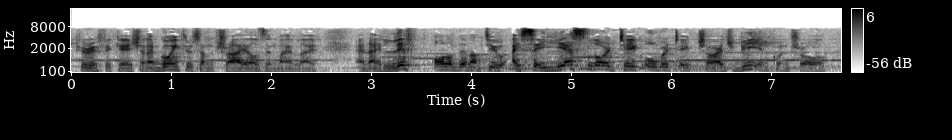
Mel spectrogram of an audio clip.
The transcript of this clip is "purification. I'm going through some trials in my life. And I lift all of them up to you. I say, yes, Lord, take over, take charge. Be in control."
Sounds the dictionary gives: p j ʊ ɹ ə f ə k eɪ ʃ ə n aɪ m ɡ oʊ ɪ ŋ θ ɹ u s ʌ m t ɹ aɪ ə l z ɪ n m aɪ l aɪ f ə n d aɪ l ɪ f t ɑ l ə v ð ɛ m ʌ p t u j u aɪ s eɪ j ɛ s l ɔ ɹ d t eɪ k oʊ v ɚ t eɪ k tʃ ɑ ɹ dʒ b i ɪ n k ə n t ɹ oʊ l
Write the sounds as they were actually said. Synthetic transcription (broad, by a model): p j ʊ ɹ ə f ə k eɪ ʃ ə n aɪ m ɡ oʊ ɪ ŋ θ ɹ u s ʌ m t ɹ aɪ ə l z ɪ n m aɪ l aɪ f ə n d aɪ l ɪ f t ɑ l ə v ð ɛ m ʌ p t u j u aɪ s eɪ j ɛ s l ɔ ɹ d t eɪ k oʊ v ɚ t eɪ k tʃ ɑ ɹ dʒ b i ɪ n k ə n t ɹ oʊ l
